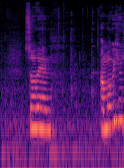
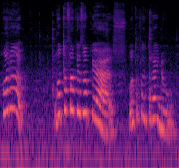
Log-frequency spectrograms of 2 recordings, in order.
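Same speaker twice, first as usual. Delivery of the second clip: mock outrage; 7 semitones higher than usual. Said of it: "And I'm just like".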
